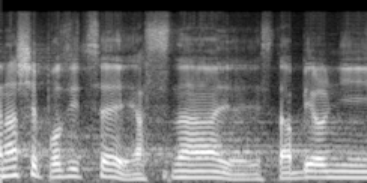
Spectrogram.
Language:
Czech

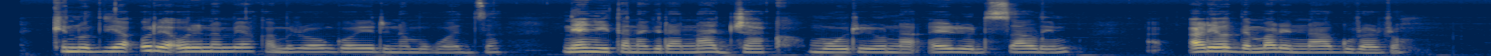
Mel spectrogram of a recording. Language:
Kikuyu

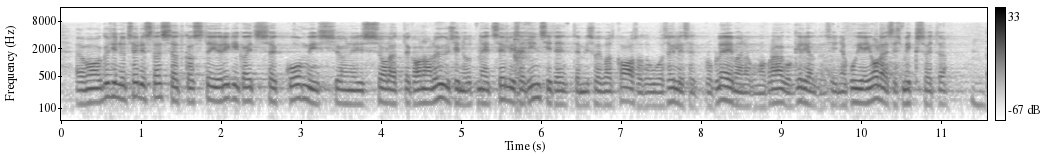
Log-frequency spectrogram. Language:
Estonian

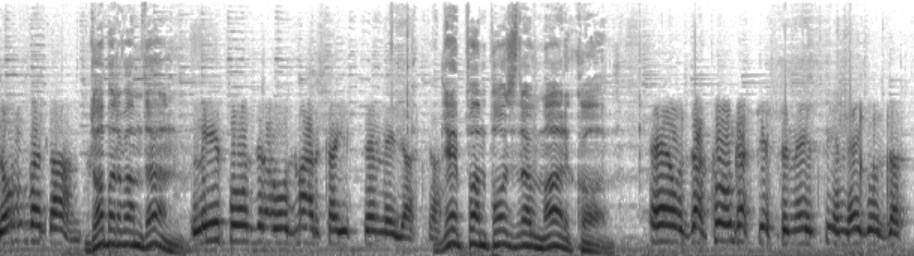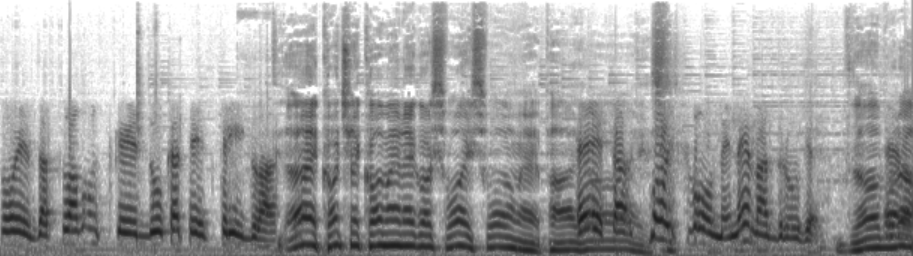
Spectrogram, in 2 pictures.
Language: Croatian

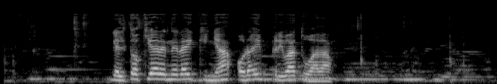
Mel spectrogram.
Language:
Basque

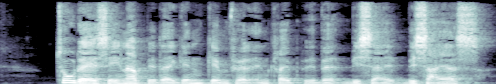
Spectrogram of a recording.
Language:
Danish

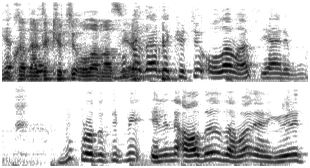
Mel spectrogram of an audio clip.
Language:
Turkish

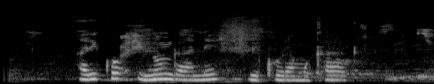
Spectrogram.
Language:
Kinyarwanda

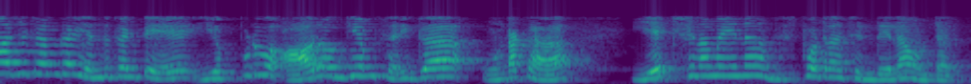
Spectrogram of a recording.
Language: Telugu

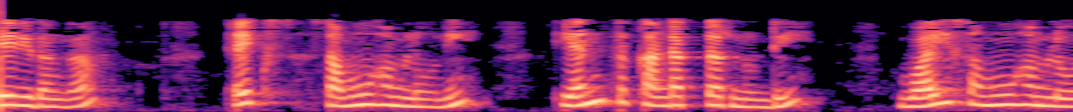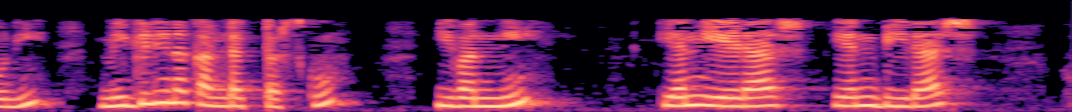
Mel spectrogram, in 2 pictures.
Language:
Telugu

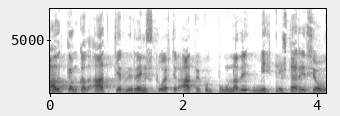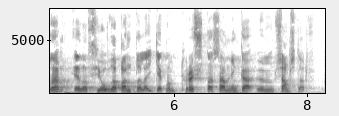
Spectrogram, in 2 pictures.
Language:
Icelandic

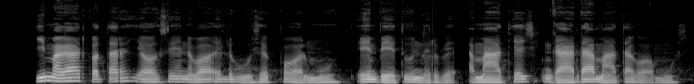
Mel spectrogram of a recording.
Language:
Kalenjin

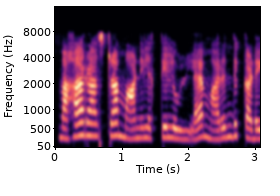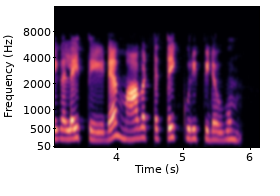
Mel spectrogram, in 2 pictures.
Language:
Tamil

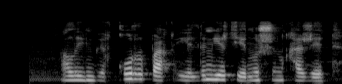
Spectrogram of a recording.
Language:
Kazakh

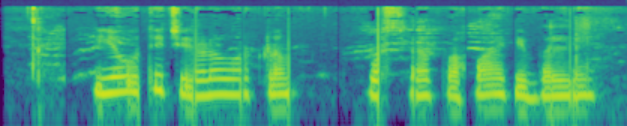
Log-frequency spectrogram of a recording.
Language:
Pashto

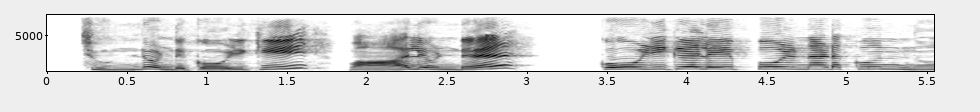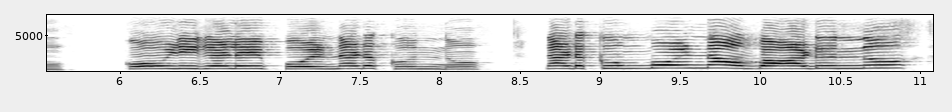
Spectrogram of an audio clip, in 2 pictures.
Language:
Malayalam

